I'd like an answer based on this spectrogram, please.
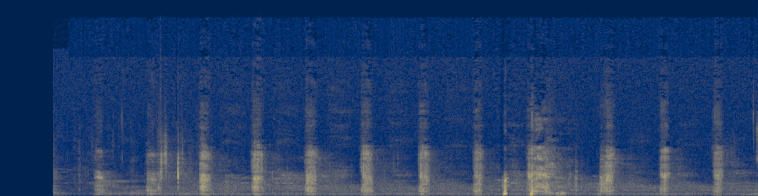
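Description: A run of about fourteen short, dry, hacking bursts in steady rhythm, a cat's coughing fit.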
